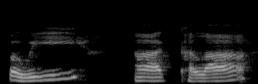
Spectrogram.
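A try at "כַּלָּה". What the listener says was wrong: So that's a ha. There's no dot in that. You see it? It's chala, not kala. Sometimes it's kala, like in line 2, it's kala. Line 6, it's chala.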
